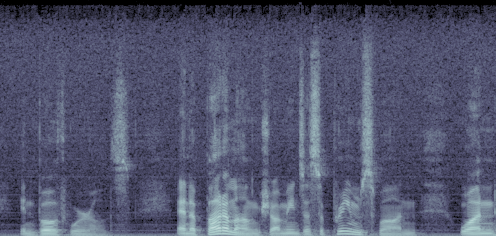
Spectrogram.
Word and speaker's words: Paramhansa: His name was Paramhansa, or the way they pronounce it in Bengal, Paramhansa.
